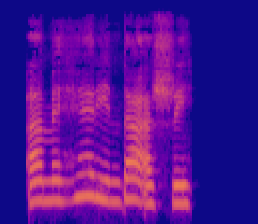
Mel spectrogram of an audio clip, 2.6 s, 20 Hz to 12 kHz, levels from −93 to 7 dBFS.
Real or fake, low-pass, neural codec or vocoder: real; 9.9 kHz; none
